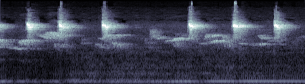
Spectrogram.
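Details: Chestnut-capped laughingthrush from Java, a caged bird being trained, gives gacor song: six sharp high chips each followed by a falling slurred whistle, in uneven rhythm, with a steady low hum beneath.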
